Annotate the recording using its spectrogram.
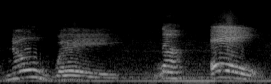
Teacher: I also reward him for certain movements such as the lip rounding for the W even though he still distorts the vowel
